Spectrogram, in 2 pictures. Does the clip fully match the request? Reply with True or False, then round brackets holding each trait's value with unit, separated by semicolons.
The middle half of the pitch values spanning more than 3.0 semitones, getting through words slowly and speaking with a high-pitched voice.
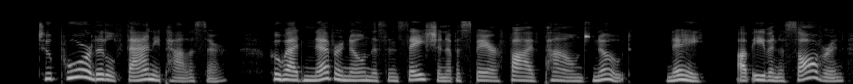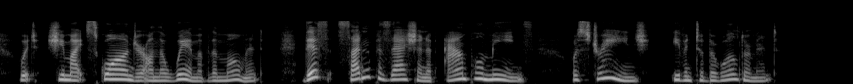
False (5.0 semitones; 150 wpm; 195 Hz)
